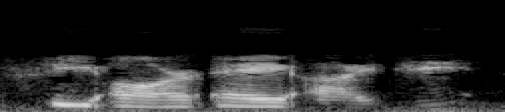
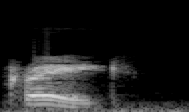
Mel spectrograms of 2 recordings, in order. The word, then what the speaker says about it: Craig: Uh, just wanted to chime in and say that my name, which is spelled C R A I G, is supposed to be pronounced Craig, but a lot of people say Craig as if it rhymes with Greg. It doesn't.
